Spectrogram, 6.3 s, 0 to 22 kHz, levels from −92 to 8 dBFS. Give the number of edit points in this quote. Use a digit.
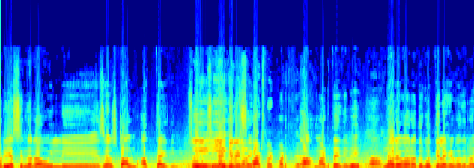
0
